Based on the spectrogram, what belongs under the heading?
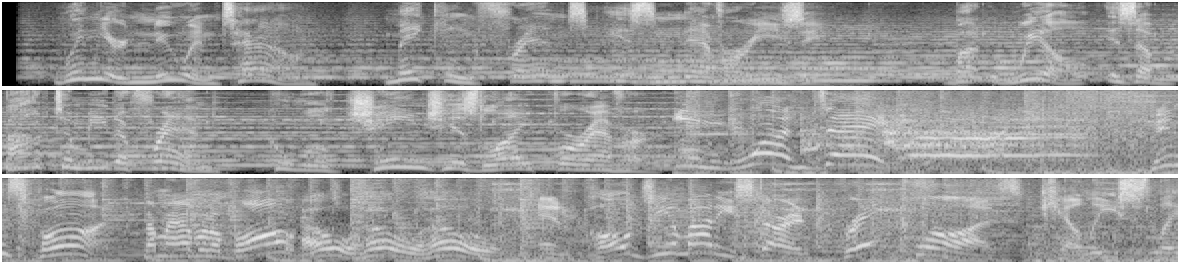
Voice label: movie trailer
